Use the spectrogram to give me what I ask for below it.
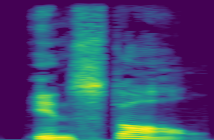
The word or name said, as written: install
